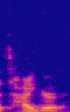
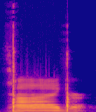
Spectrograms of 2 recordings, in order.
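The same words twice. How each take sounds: First: Said in the usual way. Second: "tiger" in two drawn-out, level beats; split into syllables. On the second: Shown as a demonstration. Teacher clapping syllables for children, "tiger" split in two. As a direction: sound out "tiger" part by part. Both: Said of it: "Let's do it".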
